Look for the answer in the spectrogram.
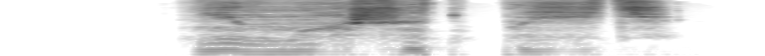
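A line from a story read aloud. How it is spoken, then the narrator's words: Whispered. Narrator (Russian): прошептала Надя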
